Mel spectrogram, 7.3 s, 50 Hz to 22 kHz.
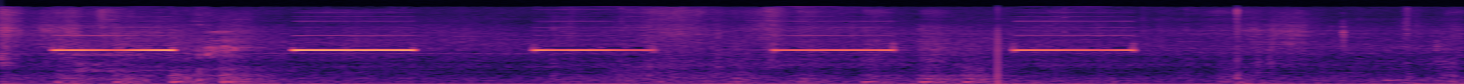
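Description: Five even electronic beeps, all on one high pitch, each about half a second long and about one every 1.2 seconds.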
